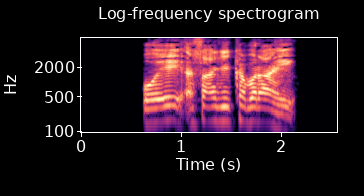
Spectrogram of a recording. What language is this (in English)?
Sindhi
